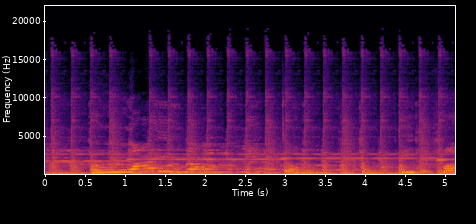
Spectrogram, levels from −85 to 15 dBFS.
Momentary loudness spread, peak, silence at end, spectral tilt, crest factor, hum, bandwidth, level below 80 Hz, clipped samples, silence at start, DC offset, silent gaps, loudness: 9 LU; 0 dBFS; 0 s; -6.5 dB/octave; 16 dB; none; 18 kHz; -26 dBFS; under 0.1%; 0 s; under 0.1%; none; -16 LUFS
